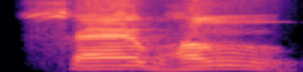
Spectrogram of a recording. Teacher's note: ਗਗ ਦਾ ਉਚਾਰਨ ਨਹੀਂ ਹੋਣਾ ਨਾਸਕੀ ਆਵਾਜ ਆਏਗੀ ਨੱਕ ਦੇ ਦੇ ਵਿੱਚ ਆਵਾਜ ਆਏਗੀ ਸੈਭੰ ਜਿਵੇਂ ਜਿਨਾਂ ਸੰਗਤਾਂ ਨੇ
